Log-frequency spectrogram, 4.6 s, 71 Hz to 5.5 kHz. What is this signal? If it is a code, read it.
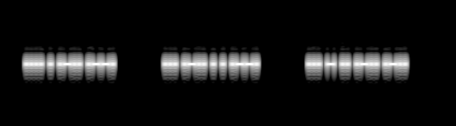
Morse code, heard as a keyed tone, about 50 wpm, 600 Hz. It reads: HELP SLEEP STILL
